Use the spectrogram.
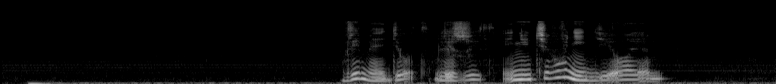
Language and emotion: Russian, sad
